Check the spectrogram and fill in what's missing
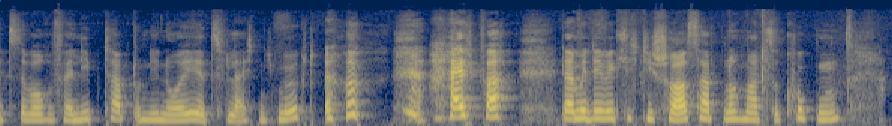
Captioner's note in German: gelächter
